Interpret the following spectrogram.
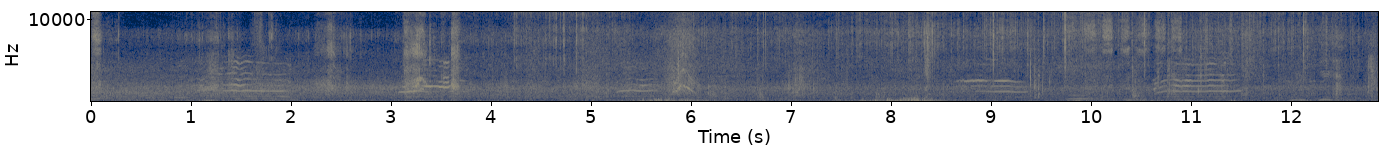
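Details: Black street cat being fed on a bench outdoors, giving a series of short, clear, tonal meows, about five spread over the stretch, each slightly bending in pitch, over a low rumbling background with some handling noise.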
